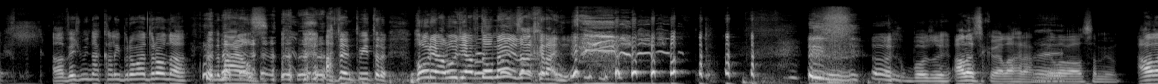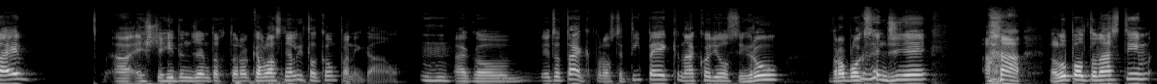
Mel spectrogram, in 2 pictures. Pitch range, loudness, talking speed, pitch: 160-245 Hz, -20 LUFS, 135 wpm, 200 Hz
